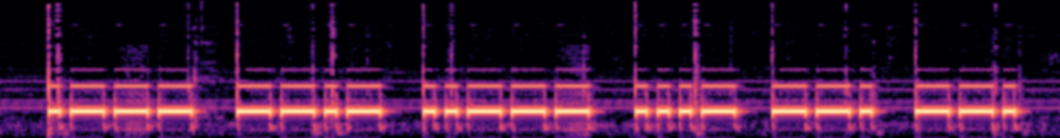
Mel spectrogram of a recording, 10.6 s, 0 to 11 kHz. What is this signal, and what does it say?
Morse code, heard as a keyed tone, about 11 wpm, 660 Hz. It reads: JQ2VGG
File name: jh8cbh / 2021cw / cw17b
